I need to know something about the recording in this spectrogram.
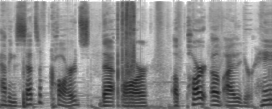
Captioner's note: cards riffling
